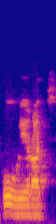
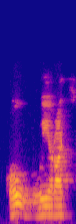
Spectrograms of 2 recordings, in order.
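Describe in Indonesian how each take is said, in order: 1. Huruf W ganda diucapkan tanpa penekanan. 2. Huruf W ganda diucapkan dengan penekanan yang jelas.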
